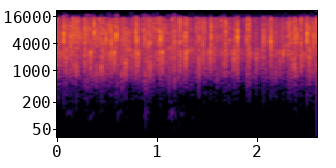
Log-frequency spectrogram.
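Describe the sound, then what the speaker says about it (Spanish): Studio audience applauding to welcome a guest, a dense steady burst of clapping from many hands, loud and continuous. "vamos a recibir con un fuerte aplauso a Lorena Dávila"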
